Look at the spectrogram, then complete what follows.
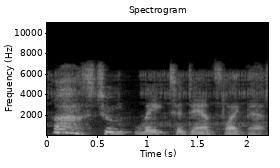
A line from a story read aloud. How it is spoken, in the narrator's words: gasped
